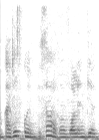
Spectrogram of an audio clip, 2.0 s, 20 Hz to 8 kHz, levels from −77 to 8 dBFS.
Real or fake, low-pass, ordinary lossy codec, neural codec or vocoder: fake; none; none; codec, 16 kHz, 2 kbps, FreqCodec, larger model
